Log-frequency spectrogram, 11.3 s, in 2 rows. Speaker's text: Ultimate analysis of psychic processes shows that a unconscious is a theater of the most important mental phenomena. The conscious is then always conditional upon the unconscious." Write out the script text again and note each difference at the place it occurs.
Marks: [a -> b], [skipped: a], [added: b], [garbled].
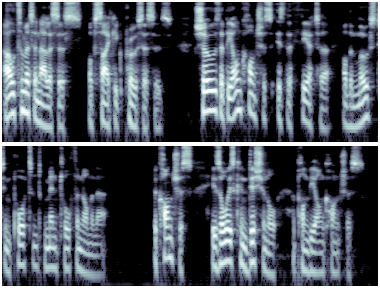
Ultimate analysis of psychic processes shows that [a -> the] unconscious is [a -> the] theater of the most important mental phenomena. The conscious is [skipped: then] always conditional upon the unconscious."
